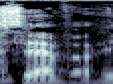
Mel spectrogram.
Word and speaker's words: Seva: Seva, yes.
